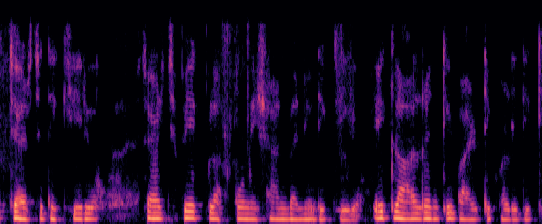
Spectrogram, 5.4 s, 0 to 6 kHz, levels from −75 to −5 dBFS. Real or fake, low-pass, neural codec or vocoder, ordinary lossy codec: fake; 5.4 kHz; codec, 16 kHz, 8 kbps, FunCodec, trained on Chinese and English, 25 frames a second; none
